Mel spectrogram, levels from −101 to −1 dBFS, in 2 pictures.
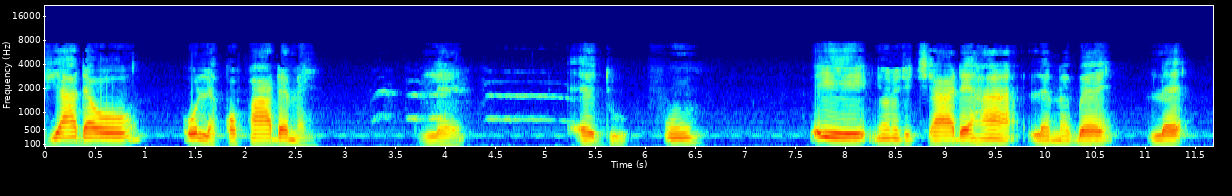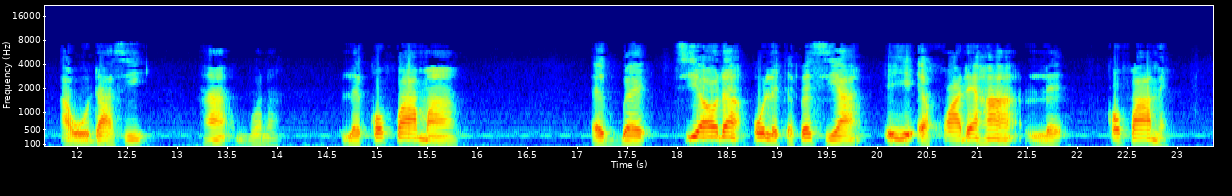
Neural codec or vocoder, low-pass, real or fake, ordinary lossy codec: vocoder, 44.1 kHz, 128 mel bands every 256 samples, BigVGAN v2; 7.2 kHz; fake; MP3, 32 kbps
